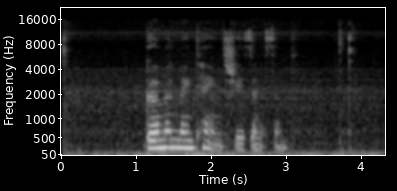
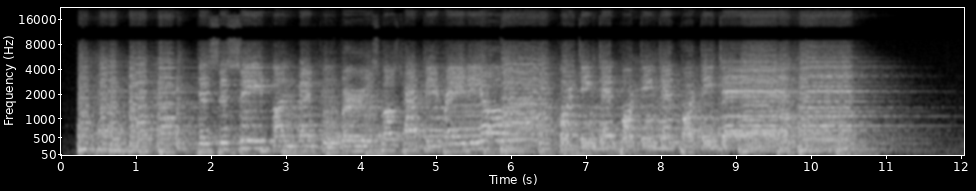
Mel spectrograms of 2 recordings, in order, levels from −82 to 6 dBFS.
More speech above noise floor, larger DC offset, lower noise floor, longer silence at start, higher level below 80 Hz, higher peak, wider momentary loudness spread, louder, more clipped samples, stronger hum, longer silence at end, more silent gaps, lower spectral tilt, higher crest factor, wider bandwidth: second, 23 dB vs 32 dB; neither; second, -41 dBFS vs -47 dBFS; second, 0 s vs 0.2 s; about the same, -38 dBFS vs -40 dBFS; about the same, -4 dBFS vs -2 dBFS; first, 24 LU vs 5 LU; second, -18 LUFS vs -15 LUFS; neither; neither; second, 0.1 s vs 0.75 s; neither; first, -6 dB/octave vs -4.5 dB/octave; about the same, 18 dB vs 14 dB; second, 15 kHz vs over 20 kHz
